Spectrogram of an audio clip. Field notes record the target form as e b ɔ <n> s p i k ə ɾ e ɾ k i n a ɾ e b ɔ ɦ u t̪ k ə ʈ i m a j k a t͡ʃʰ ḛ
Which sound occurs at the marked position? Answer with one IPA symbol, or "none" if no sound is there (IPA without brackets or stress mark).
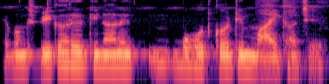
ŋ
